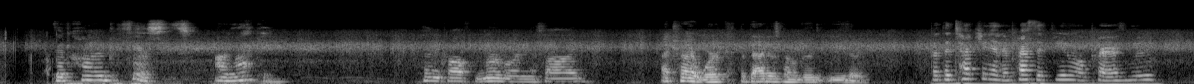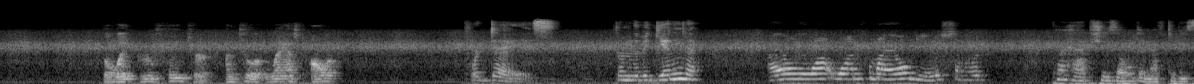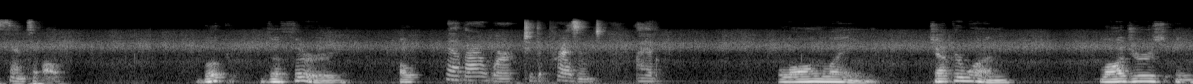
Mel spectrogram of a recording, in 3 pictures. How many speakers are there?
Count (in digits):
9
